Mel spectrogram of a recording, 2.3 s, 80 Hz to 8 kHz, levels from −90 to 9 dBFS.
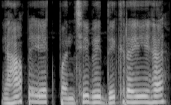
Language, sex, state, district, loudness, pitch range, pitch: Hindi, male, Jharkhand, Ranchi, -17 LUFS, 150-170 Hz, 165 Hz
